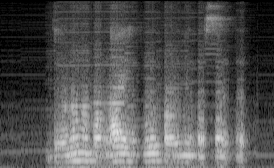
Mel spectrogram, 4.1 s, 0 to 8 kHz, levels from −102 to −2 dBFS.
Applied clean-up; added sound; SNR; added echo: neural separator model SepFormer DNS4.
